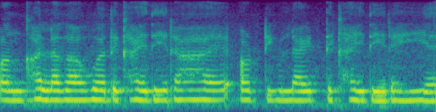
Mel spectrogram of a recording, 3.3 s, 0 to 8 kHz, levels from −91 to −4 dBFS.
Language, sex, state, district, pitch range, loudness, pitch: Hindi, female, Chhattisgarh, Bastar, 215-225 Hz, -15 LUFS, 220 Hz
